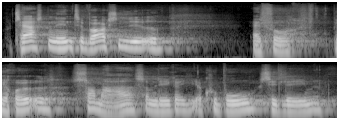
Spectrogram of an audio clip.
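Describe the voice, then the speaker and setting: A man's voice: mid-range voice, a little mellow. A man preaching a sermon in a church, talking in a conversational way with light asides. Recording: reverberant church hall.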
